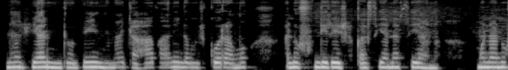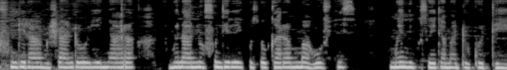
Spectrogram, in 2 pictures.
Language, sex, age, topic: Ndau, female, 25-35, education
